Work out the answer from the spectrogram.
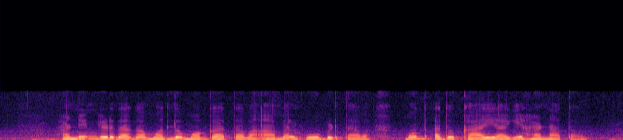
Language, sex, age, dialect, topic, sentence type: Kannada, female, 18-24, Northeastern, agriculture, statement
